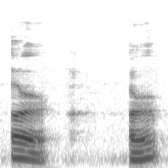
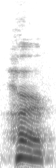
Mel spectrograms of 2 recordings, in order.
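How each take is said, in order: First: "herb" as erb, no h; American silent H. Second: "herb" with a clearly breathed h; British clear H. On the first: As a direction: drop the h from "herb", American style. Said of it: "In Americans". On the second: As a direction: sound the h at the start of "herb". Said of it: "will be pronounced it really clear". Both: Shown as a demonstration.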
